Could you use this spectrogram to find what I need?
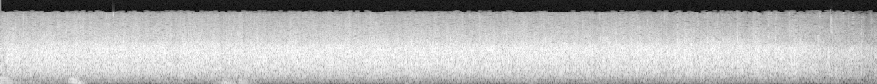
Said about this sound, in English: Yeah, and you know, if you start lists, just another clap to you, the one we forgot to mention.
